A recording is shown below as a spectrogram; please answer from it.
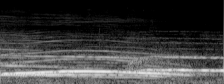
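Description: A group of people howling together in chorus, several long drawn-out howls at different pitches overlapping as voices join in one after another.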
